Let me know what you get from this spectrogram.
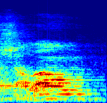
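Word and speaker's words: שלום: which is what sha so this letter Sheen gives me the S sh sound Sheen so I start with s h and then I look for the Vol underneath and it gives me what awesome so now I have sha okay the next part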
